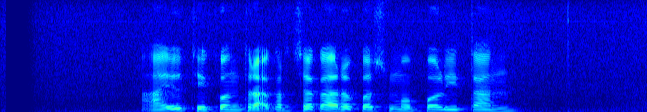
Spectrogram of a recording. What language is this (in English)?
Javanese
